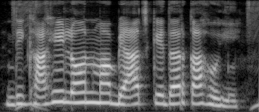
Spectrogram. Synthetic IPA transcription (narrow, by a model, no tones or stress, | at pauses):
d̪ɪkʰaːɦiloːnmãbjaːt͡ʃked̪əɾkaɦoi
